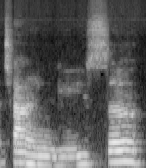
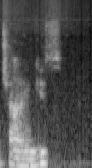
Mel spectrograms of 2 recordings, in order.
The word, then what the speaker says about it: Changiz: Vabbè, allora io appunto sono persiano, il mio nome Changhis, pronunciato proprio così in persiano, Changhis, è quello esattamente soprannome di Gengis Khan, quello che voi in italiano lo pronunciate Gengis Khan.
